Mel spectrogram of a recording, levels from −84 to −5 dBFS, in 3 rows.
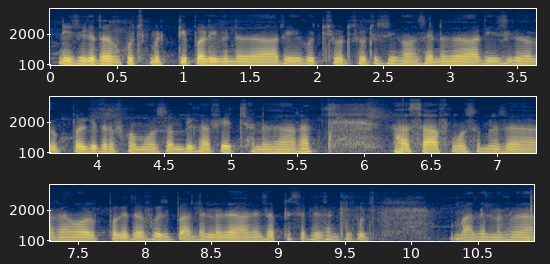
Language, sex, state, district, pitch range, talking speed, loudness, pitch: Hindi, male, Chhattisgarh, Balrampur, 130-140 Hz, 320 wpm, -20 LUFS, 135 Hz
